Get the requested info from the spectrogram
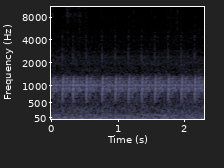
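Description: A faint steady hum with a fast, even ticking running through it, like a small fan or motor.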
